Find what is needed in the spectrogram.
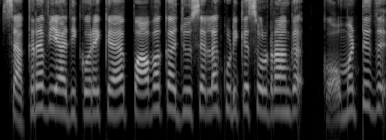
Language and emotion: Tamil, disgusted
